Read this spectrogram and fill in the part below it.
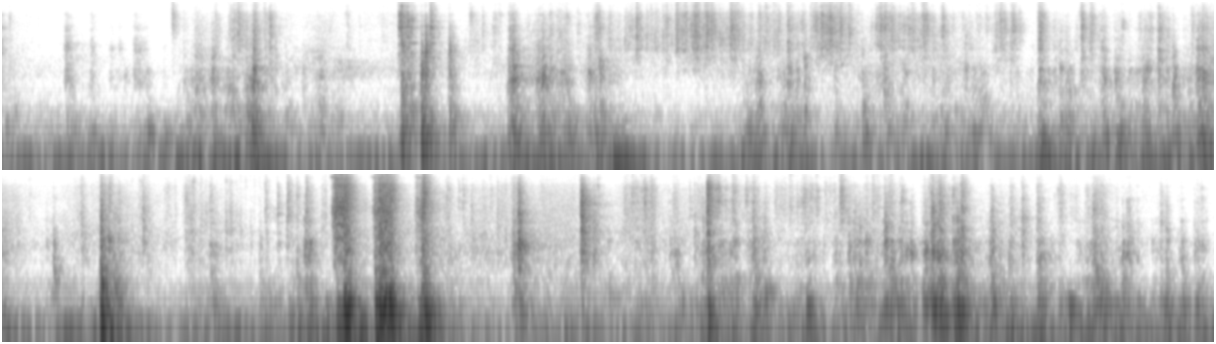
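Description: Small tools click and scrape against a metal wall box.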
